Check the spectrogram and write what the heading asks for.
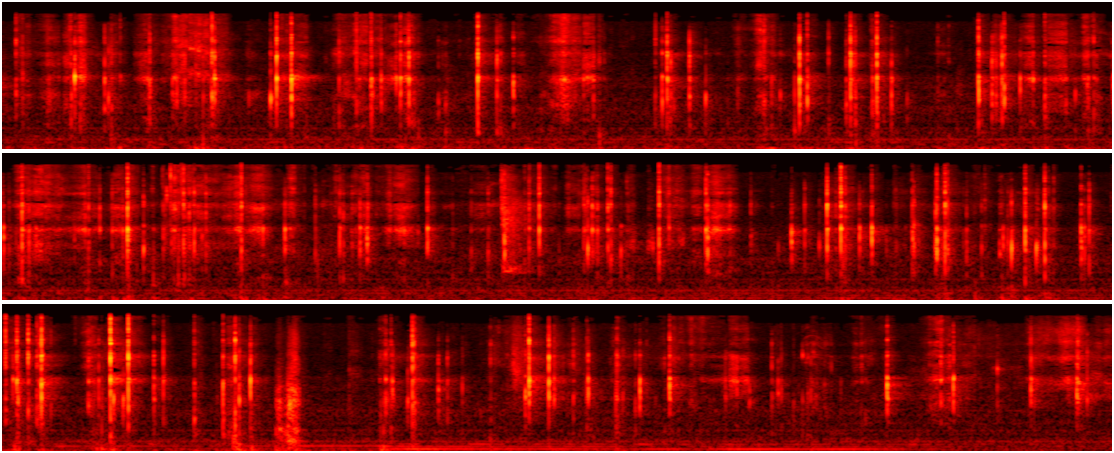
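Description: Segmented plastic slug fidget toy being bent and twisted close to the microphones, its jointed segments making rapid, irregular small clicks and crackles. A low steady hum joins in for a few seconds near the end.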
